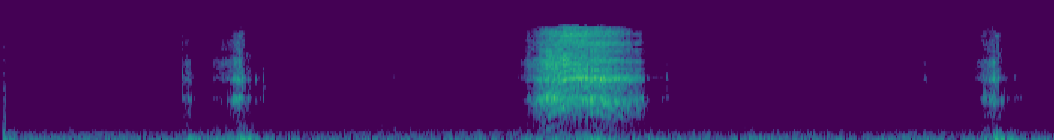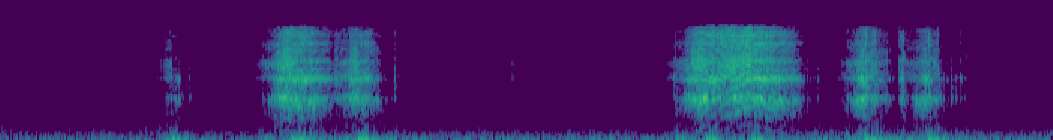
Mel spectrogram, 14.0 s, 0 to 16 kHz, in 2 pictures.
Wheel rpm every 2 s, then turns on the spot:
0, 20, 0, 0, 10, 20, 10.
none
